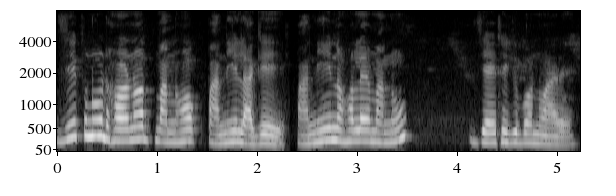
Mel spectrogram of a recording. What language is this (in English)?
Assamese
